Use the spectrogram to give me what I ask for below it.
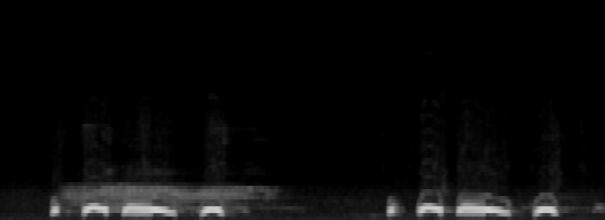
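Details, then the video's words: Spotted dove coo phrases played to train captive birds: a short note, two rounded coos, a long falling coo and a closing coo, the phrase heard twice with a pause between, and faint softer notes behind. "tiếng chim cu gáy dùng tập bổi hiệu quả hàng ngày, giọng hạp bổi"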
